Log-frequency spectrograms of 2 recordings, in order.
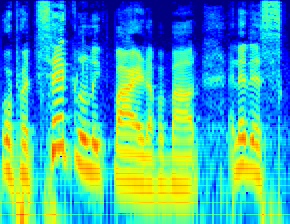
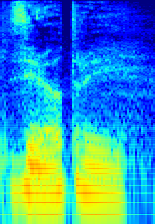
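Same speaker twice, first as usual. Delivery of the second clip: fake creepy voice, lower and quieter; 8 semitones lower, 8 dB quieter than usual. Reading out the show's phone number with co-hosts: put-on creepy voice. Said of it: "Stanley's creepy voice when you say the numbers like that".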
